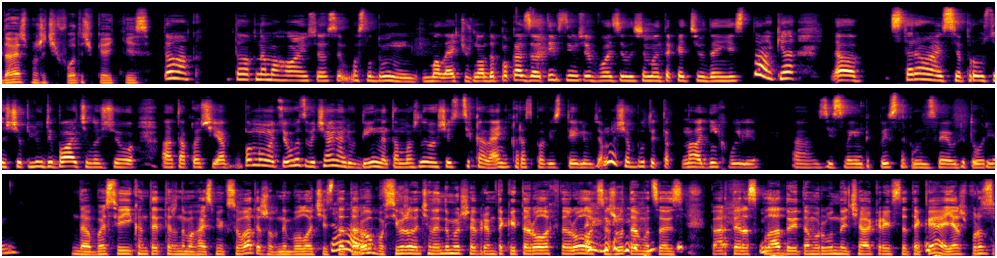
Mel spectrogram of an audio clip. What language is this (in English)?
Ukrainian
